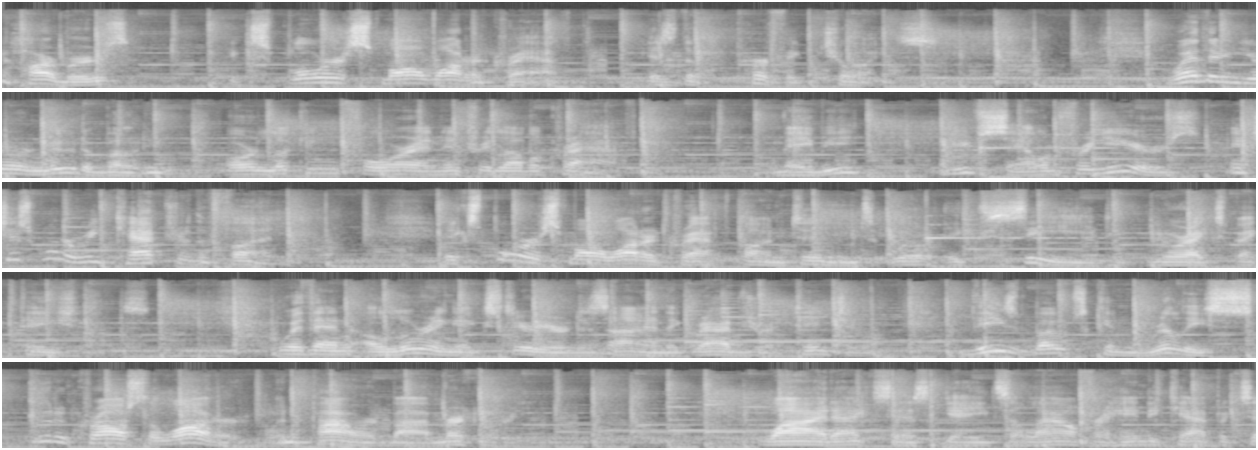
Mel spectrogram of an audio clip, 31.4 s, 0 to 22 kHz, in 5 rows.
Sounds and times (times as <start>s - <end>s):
Speech: 0.0s - 4.7s, 5.8s - 9.4s, 10.1s - 14.0s, 14.7s - 19.6s, 20.2s - 27.7s, 28.9s - 31.3s
Music: 0.0s - 31.3s.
